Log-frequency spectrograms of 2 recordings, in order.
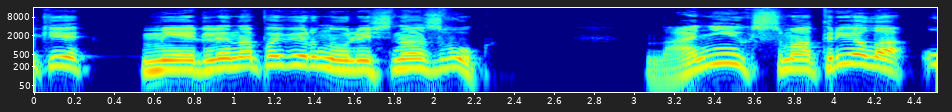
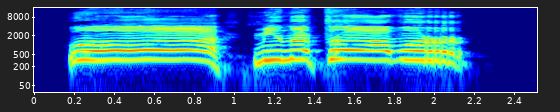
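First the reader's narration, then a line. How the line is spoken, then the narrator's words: Group shouting. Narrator (Russian): закричали геройчики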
